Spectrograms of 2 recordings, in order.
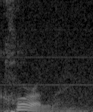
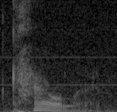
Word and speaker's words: Coraline: You know, kept saying Coraline, not Caroline. Not Caroline at all.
